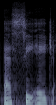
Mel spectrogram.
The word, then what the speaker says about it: Schildhauer: Schildhauer? – I don't think that's that hard. – No, I could have pronounced it wrong. It's Schildhauer.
